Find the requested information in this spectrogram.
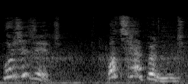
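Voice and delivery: high, anxious questions; alarmed questioning. Acted. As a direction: ask in rising alarm. Alarmed by companion's reaction to body.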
